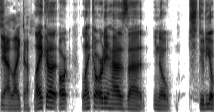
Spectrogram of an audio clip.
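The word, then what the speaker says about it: Laika: And we have Missing Link, which is a Leica production, stop motion animation film.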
